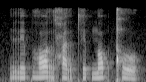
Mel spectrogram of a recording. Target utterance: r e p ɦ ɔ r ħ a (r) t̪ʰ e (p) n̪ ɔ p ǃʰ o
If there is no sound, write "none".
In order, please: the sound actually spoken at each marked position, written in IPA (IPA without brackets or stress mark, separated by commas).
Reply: r, p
